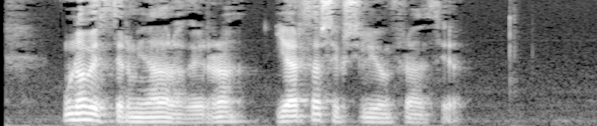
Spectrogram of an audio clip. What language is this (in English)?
Spanish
